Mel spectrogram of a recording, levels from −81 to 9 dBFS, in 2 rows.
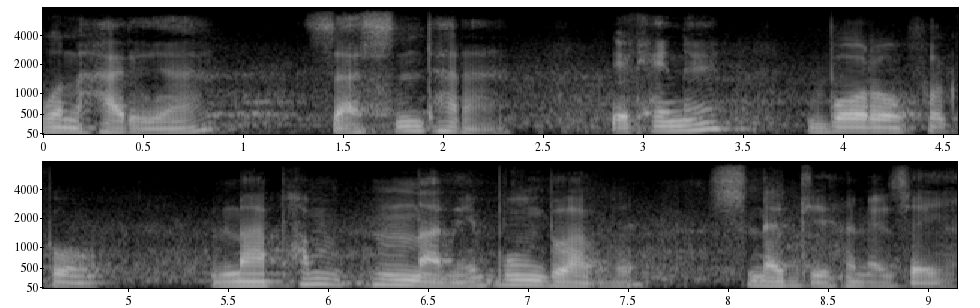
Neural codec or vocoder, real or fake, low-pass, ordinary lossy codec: codec, 16 kHz, 2 kbps, X-Codec, HuBERT features, trained on balanced general audio; fake; 7.2 kHz; none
